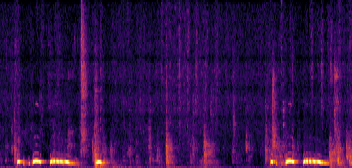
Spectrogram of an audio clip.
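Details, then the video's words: Spotted dove giving its lure call, used to attract other doves: a mellow cooing phrase of short notes ending in a long falling coo, repeated after a pause, with clatter and handling noises between phrases. "tiếng chim cu gáy mồi chuẩn cực hay kích bổi"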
